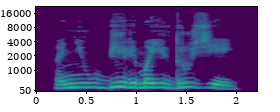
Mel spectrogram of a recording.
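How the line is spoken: Growled. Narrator (Russian): прорычал

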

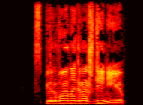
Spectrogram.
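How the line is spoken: Vicious female bark. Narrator (Russian): злобно рявкнула Мавра

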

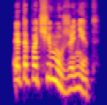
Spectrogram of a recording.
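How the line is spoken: Snide question. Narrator (Russian): ехидно уточнил Ал

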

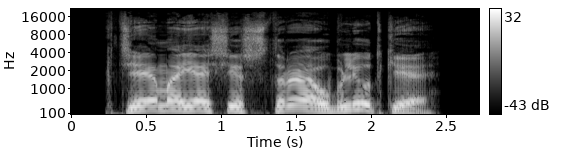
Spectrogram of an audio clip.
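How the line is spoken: Shout. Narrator (Russian): крикнул я еще раз

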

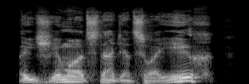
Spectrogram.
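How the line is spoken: Deep booming voice. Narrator (Russian): Пробасил он

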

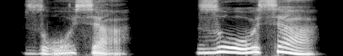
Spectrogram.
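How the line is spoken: Barely audible. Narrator (Russian): Еле слышно раздалось в темноте

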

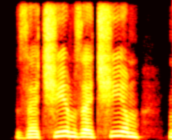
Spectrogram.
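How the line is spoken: Displeased grumbling. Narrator (Russian): недовольно пробурчала тетя Аня

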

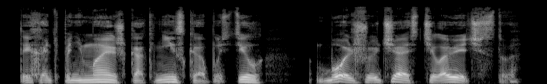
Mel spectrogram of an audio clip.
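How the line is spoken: Plain. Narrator (Russian): спросил Ямада-сенсей

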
